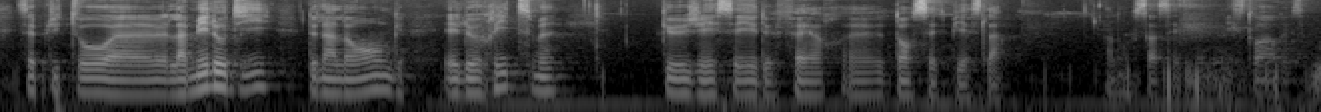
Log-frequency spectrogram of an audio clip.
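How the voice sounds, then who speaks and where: Delivered at a very slow pace in a Nigerian accent, the speech has very wide pitch swings and long, frequent pauses. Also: man, very deep, low pitch for a man. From Nigeria, Igbo. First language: Igbo (speaking French). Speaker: composer. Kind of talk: interview talk. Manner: halting.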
